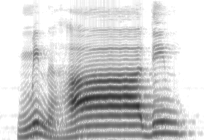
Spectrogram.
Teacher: ہم یہاں غنہ نہیں کریں گے کیونکہ نون ساکن کے بعد حروف ہلکی میں سے ہا آ رہا ہے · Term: اظہار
